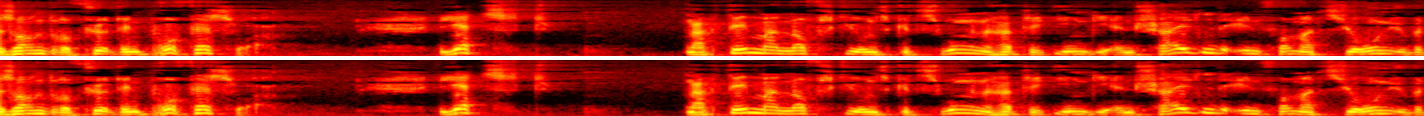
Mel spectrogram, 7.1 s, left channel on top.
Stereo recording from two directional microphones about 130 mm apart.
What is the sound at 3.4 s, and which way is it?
Speech, 45° right (ahead or behind).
